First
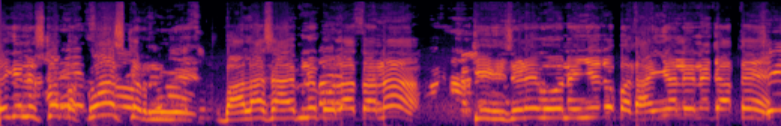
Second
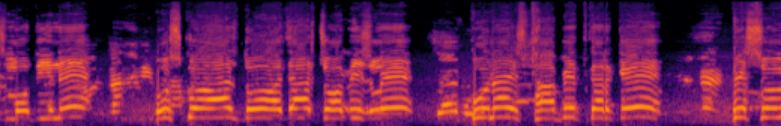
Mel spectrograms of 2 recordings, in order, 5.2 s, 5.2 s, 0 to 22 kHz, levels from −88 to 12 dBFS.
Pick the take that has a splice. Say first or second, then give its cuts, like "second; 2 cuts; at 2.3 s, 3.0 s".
first; 1 cut; at 1.4 s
